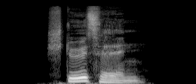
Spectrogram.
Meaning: dative plural of Stößel
- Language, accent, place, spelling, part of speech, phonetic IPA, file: German, Germany, Berlin, Stößeln, noun, [ˈʃtøːsl̩n], De-Stößeln.ogg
